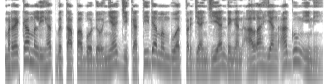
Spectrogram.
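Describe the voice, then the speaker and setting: A man's voice: medium pitch, animated, a little fast, dry recording. A man preaching a dubbed sermon earnestly, with emphatic rhetorical questions put to his listeners.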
